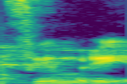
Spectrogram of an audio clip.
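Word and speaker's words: fimbriae: इन्हें कहते हैं हम लोग फिम्ब्री, हिंदी में भी उच्चारण लिख देते हैं, इन्हें कहते हैं फिम्ब्री, ऐसे पढ़िएगा, दिस इज फिम्ब्री, ठीक है।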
